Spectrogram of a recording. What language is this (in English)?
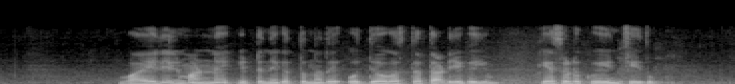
Malayalam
